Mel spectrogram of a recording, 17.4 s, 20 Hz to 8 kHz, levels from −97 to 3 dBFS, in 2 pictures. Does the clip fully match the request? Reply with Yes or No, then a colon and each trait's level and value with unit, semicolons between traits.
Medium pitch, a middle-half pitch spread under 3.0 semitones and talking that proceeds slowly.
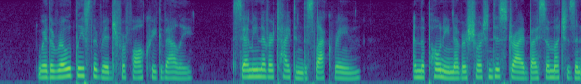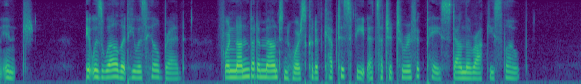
No: medium, 180 Hz; narrow, 2.6 semitones; average, 195 wpm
